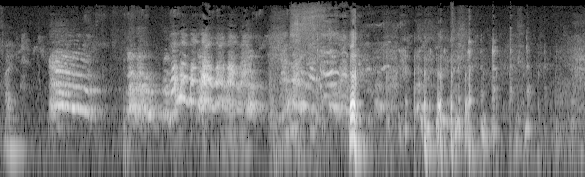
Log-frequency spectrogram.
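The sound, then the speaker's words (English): Dogs bark and yowl in a mix of deep and high pitches, forming a ragged, continuous chorus with a sharp, louder yelp near the middle. “Everything from bass to soprano there. Some dogs are bass and baritone,”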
